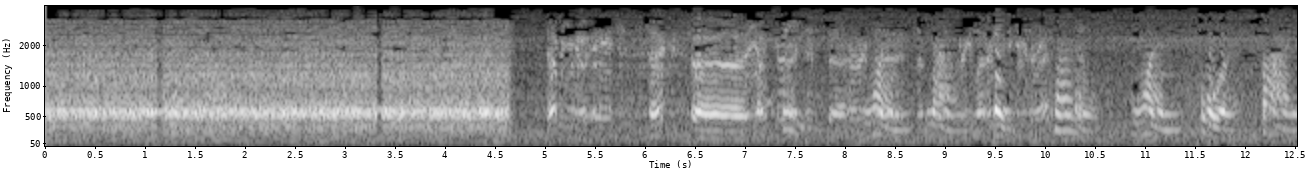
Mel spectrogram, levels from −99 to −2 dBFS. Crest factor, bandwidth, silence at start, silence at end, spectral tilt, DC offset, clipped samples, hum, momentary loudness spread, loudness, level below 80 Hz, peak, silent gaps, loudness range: 16 dB; 3.7 kHz; 0 s; 0 s; -9 dB/octave; under 0.1%; under 0.1%; none; 12 LU; -21 LUFS; -58 dBFS; -6 dBFS; none; 6 LU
